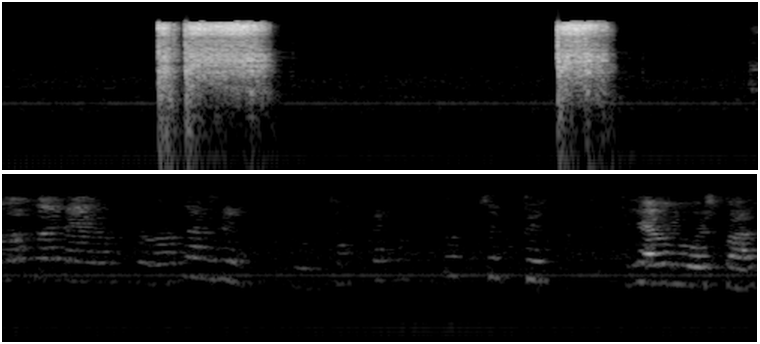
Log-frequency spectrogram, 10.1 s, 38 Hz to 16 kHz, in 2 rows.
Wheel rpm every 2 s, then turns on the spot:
30, 20, 0, 0, 0.
none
